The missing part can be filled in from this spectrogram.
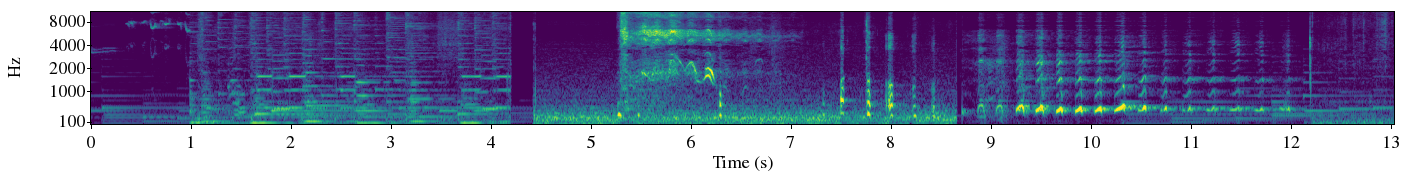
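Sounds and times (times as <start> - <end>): person laughing: 5.3 - 12.2.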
